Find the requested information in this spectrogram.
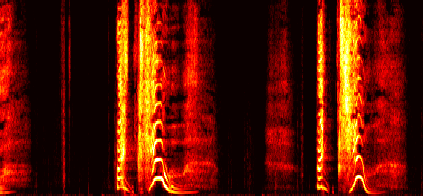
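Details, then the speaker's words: Woman with allergies who ran out of her allergy medicine, having a sneeze attack midway through a walk: two forceful sneezes about four seconds apart, each a sharp inward catch then a loud voiced burst; allergic sneezing. "let's go in for a walk having a sneeze attack Midway nothing nothing is Secret"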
